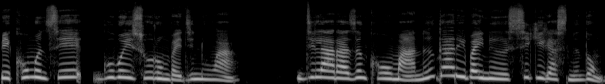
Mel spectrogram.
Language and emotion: Bodo, fearful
